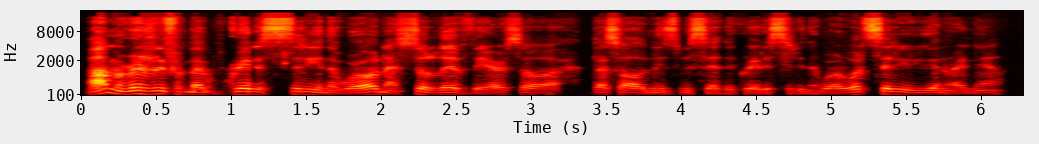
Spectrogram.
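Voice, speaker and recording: A man's voice: lowish voice, rapid-fire, darkish tone, no echo, studio quality. An older man hosting a casual interview over a video call, chatty and joking. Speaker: interview host. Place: home office in Denver, Colorado.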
